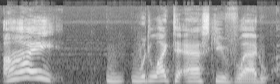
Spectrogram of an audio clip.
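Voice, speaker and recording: A man's voice: high-pitched, big pitch swings, takes it slowly, no echo. Rambling American man hosting a podcast. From United States. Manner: rambling, thinking aloud with many fillers. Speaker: podcast host. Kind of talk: podcast interview.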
